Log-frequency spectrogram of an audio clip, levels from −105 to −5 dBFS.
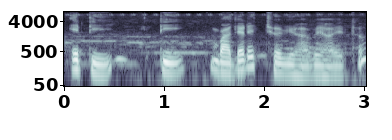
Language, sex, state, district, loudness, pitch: Bengali, male, West Bengal, Dakshin Dinajpur, -21 LUFS, 130 Hz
